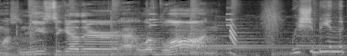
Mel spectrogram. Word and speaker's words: Leblanc: I always think about it as LeBlanc, but when they pronounce it in the game, it's LeBlanc. You know, because it's French or whatever.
